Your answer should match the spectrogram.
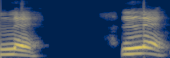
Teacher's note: और जीभ क्या करती है, हमारे मसूड़े को छूती है, ले ले, उच्चारण करो, जीभ एकदम किसको छुएगी, आपके मसूड़े को छुएगी, और जो हवा है वो किससे निकलेगी, आपके मुख के बगल से निकलेगी। उच्चारण करो, ले ले, जीभ एकदम ऊपर उठी, आपके मसूड़े को स्पर्श किया, और जो अगल बगल का जो भाग है वो हवा है वो उससे बाहर क्या करती है, निकलती है। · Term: पार्श्विक व्यंजन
